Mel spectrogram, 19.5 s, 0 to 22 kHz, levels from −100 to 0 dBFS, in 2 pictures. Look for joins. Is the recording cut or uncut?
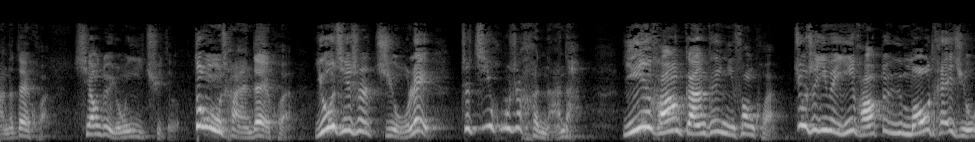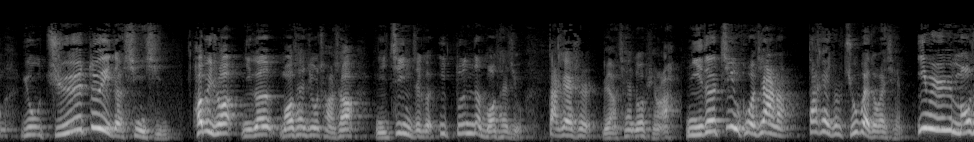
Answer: cut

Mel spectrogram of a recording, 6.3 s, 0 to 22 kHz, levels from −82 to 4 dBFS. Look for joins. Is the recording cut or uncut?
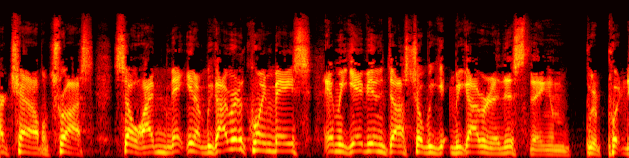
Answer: cut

